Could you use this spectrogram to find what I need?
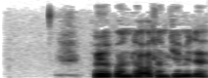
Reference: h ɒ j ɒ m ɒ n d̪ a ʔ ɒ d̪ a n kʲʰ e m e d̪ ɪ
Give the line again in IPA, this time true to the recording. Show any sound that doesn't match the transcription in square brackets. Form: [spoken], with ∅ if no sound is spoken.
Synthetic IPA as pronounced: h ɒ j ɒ [b] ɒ n d̪ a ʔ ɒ d̪ a [m] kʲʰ [a] m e d̪ ɪ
